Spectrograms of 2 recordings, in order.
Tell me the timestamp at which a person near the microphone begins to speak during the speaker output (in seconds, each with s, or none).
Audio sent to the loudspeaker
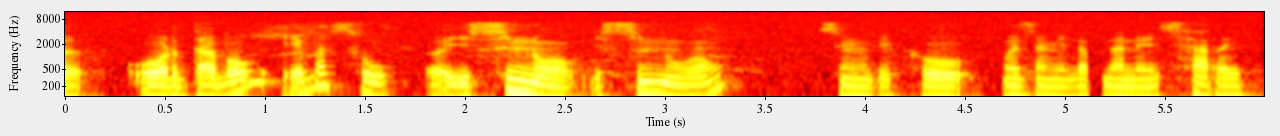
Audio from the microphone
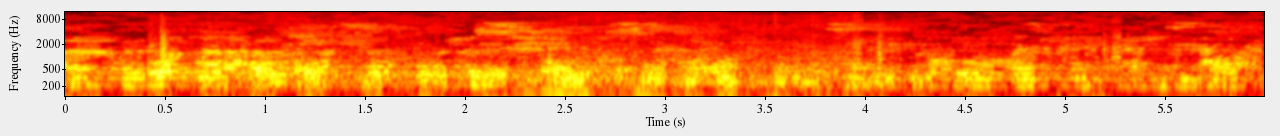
none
